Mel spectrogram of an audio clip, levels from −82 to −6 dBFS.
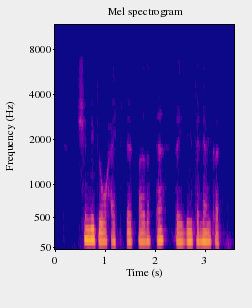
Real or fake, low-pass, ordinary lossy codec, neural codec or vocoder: fake; 7.2 kHz; AAC, 64 kbps; codec, 16 kHz, 0.5 kbps, FunCodec, trained on Chinese and English, 25 frames a second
